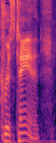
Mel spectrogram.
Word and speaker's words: Christian: Like my name on paper looks like Christian, but it's literally pronounced Chris Tan.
